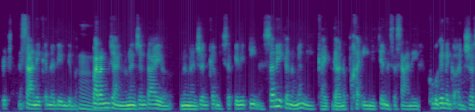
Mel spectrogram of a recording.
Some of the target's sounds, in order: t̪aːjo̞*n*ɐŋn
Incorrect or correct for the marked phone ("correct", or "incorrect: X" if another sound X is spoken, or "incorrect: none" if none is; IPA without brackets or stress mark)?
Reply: correct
